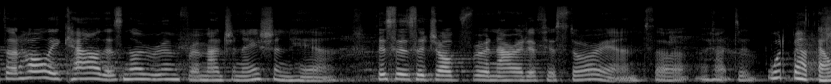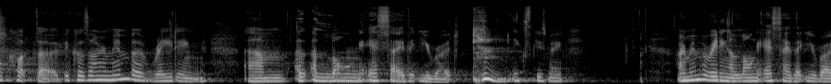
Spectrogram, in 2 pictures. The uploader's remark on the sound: In this special event for Sydney Writers' Festival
